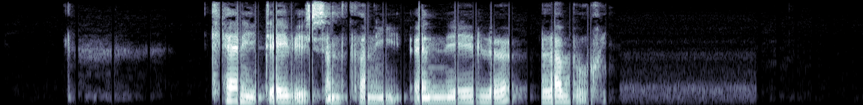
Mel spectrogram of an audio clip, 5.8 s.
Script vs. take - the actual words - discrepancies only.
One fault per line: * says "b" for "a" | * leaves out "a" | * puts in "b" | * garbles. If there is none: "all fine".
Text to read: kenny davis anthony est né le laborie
all fine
